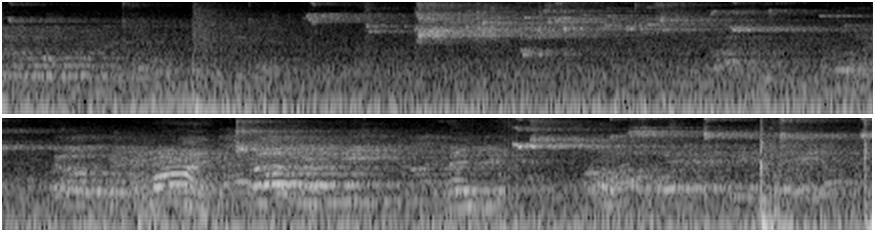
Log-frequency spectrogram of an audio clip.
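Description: Spectators chatter in a large echoing gym.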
